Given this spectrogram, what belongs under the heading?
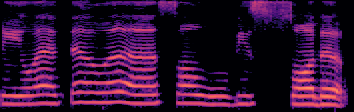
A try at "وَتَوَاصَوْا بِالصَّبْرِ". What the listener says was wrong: Bukan sabar. Jadi ba, lepas. Lalu je atas ba. As-sabr. Sabr. Dia gini, apabila dua sukun, satu sukun arid, satu sukun asli. Dia pertemuan dua sukun sini kita berhenti ni, dia hak belakang sekali dia hanya tinggal sebahagian. Tinggal 1/3 lah.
